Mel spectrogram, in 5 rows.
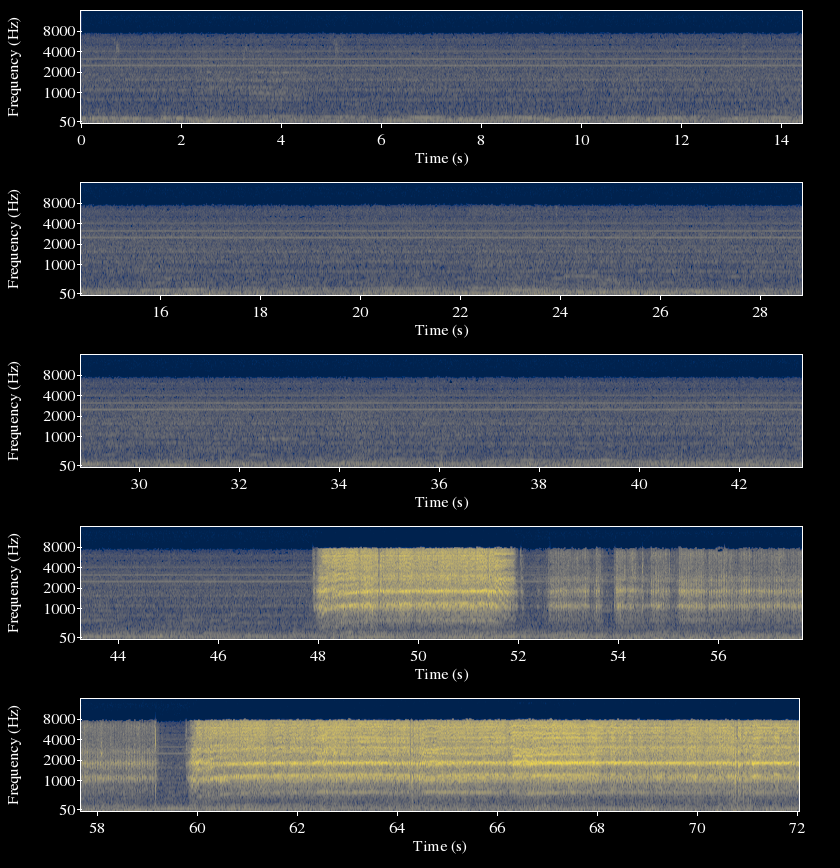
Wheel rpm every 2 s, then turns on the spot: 0, 0, 0, 0, 0, 0, 0, 0, 0, 0, 0, 0, 0, 0, 0, 0, 0, 0, 0, 0, 0, 0, 0, 10, 140, 130, 20, 20, 20, 20, 140, 160, 160, 160, 160, 160.
52-58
